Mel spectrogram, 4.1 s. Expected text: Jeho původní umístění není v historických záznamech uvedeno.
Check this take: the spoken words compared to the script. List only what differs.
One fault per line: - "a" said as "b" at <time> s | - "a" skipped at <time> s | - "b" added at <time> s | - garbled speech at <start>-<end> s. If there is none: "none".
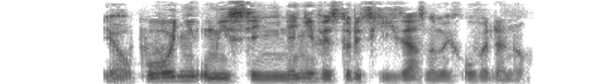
none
